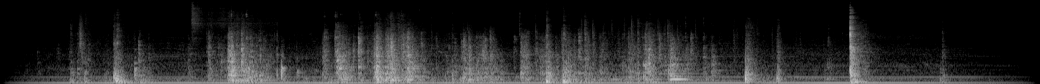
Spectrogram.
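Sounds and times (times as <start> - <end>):
large rocks rattling and clanking as shifted in a metal container: 0.7 - 7.9.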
